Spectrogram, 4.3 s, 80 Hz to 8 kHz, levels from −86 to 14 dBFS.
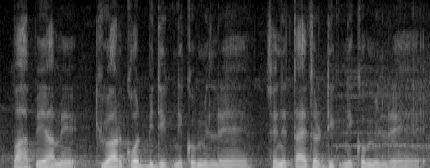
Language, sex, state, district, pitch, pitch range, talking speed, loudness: Hindi, male, Arunachal Pradesh, Papum Pare, 105 Hz, 100-110 Hz, 220 wpm, -20 LUFS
